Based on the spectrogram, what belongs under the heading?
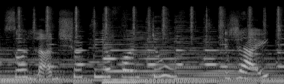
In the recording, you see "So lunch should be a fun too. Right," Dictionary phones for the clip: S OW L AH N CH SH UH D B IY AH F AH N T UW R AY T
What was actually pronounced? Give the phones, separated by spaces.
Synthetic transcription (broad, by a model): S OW L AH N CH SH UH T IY AH P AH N T UW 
